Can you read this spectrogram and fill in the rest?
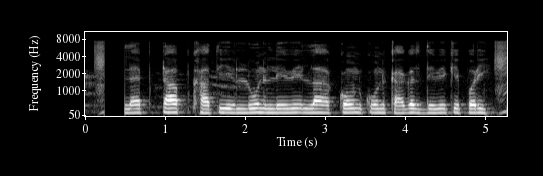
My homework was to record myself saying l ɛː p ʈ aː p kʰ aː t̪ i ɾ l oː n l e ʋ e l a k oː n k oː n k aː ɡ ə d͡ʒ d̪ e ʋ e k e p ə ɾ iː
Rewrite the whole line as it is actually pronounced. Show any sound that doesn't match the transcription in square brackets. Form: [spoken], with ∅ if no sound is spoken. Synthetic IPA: l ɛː p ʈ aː p kʰ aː t̪ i ɾ l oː n l e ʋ e l a k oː n k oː n k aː ɡ ə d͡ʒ d̪ e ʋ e k e p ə ɾ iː

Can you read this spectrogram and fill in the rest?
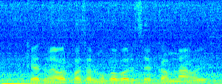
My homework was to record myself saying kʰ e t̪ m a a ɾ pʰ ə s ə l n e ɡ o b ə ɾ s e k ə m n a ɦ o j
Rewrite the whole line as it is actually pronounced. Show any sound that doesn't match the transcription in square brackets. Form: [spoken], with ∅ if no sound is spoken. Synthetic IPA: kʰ e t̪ m [e] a ɾ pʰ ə s ə l [m] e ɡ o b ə ɾ s e k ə m n a ɦ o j

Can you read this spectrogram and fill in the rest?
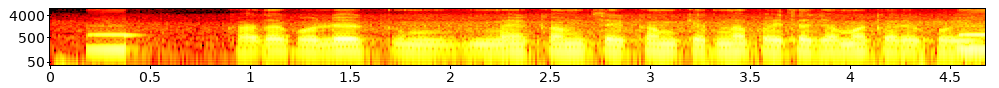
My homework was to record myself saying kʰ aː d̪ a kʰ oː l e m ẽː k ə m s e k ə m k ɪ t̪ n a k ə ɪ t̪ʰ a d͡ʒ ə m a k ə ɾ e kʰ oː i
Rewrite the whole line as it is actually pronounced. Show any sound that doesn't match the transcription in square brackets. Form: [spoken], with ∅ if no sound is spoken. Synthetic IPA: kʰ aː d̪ a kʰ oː l e m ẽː k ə m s e k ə m k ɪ t̪ n a [p] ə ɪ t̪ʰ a d͡ʒ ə m a k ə ɾ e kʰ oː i

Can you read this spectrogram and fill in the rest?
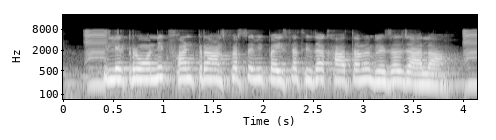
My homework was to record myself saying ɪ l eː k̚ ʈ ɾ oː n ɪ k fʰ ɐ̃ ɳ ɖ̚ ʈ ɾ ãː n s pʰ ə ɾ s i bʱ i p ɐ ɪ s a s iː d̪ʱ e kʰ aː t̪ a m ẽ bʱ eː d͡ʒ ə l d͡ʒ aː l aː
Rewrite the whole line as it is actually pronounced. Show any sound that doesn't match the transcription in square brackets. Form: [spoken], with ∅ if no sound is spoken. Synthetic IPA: ɪ l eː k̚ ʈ ɾ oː n ɪ k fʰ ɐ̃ ɳ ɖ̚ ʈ ɾ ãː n s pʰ ə ɾ s [e] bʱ i p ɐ ɪ s a s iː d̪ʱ [a] kʰ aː t̪ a m ẽ bʱ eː d͡ʒ ə l d͡ʒ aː l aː

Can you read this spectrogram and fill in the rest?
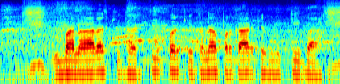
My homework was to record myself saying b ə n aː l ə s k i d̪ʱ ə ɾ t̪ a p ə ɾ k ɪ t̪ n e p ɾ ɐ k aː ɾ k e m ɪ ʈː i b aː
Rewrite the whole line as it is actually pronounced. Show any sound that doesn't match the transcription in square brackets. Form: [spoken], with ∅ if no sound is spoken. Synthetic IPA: b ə n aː [ɾ] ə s k i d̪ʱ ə ɾ t̪ [i] p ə ɾ k ɪ t̪ n [a] p ɾ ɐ k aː ɾ k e m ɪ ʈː i b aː

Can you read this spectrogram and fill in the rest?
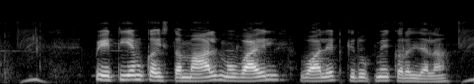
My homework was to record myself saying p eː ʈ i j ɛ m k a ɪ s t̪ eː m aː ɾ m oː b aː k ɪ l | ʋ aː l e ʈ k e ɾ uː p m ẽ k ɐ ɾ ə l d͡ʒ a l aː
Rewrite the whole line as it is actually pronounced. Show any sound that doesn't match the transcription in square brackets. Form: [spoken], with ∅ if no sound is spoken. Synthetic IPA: p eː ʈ i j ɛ m k a ɪ s t̪ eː m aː [l] m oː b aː [∅] ɪ l | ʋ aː l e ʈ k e ɾ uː p m ẽ k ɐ ɾ ə l d͡ʒ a l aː

